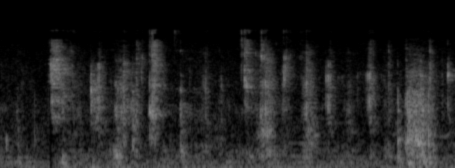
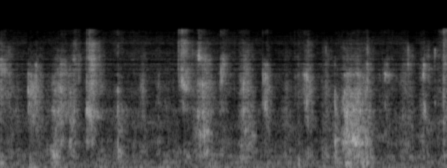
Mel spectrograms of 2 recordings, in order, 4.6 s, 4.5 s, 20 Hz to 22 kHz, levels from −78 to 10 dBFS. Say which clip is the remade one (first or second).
second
